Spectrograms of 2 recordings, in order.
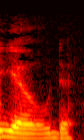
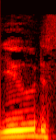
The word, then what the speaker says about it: Yod: And the letters tonight are going to be the Tet and the Yod. And some people pronounce it Yud, so for those that like to say Yud, it'll be the Yud. Tet is spelled T-E-T-H,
